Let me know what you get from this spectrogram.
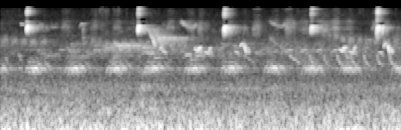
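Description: Faint birdsong: assorted short chirps, with one sharp, high call repeating about every second or so.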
